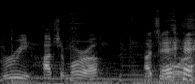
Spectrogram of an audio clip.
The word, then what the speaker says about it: Rui Hachimura: was two other players I think it was rui hachimura that's how you say it sorry and Austin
